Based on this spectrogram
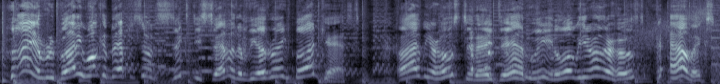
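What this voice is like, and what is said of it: Cartoonish cheesy game show host voice. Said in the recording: “you actually sound like a cartoon ... it's pretty good ... I was going for crappy game show host”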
